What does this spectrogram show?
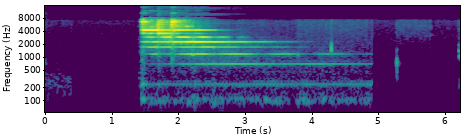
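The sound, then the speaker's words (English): A wrestling ring bell is struck once, loud, ringing with a bright metallic tone that hangs for a few seconds before cutting off abruptly. No one speaks over it. “ring the bell.”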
